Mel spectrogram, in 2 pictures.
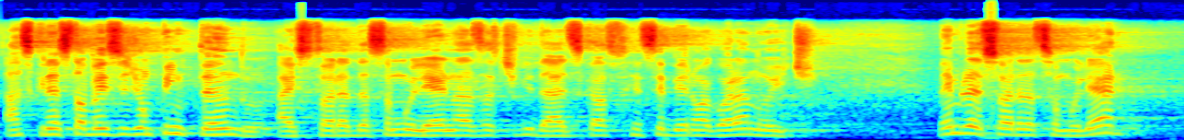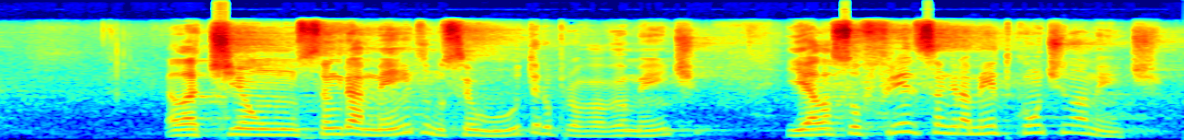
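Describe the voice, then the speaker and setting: A man's voice: on the high side, fast talker, bright, forceful tone. A male pastor, delivering an emphatic sermon with rhetorical questions in a church. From Brazil. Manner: emphatic preaching, rhetorical questions, voices quoted speech. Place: church sanctuary. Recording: reverberant church hall.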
